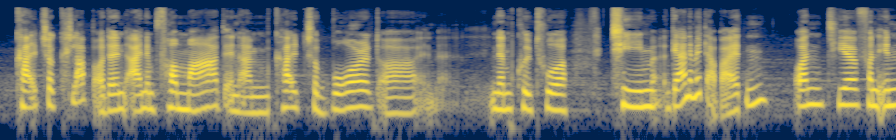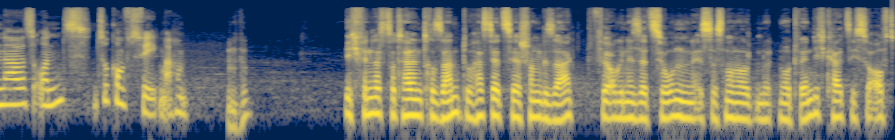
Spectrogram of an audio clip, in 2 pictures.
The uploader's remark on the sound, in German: Bei unserem dritten und letzten Podcast, den wir auf der solutions: Konferenz in Hamburg aufgenommen haben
